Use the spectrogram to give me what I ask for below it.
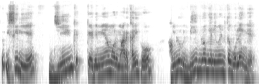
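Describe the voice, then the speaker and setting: A young man teaching chemistry for entrance exams, reading textbook lines slowly and then explaining them quickly in a mix of Hindi and English. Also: sits high, expressive, mellow, slightly rough, dull audio. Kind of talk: exam-prep lecture.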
